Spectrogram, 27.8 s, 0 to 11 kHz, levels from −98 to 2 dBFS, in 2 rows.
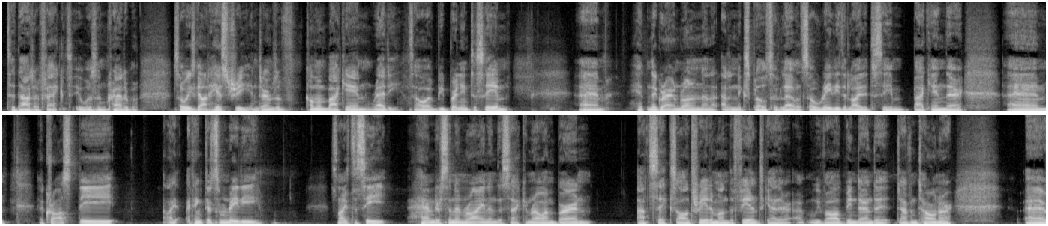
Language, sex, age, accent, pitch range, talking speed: English, male, 30-49, Irish, 85-95 Hz, 175 wpm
